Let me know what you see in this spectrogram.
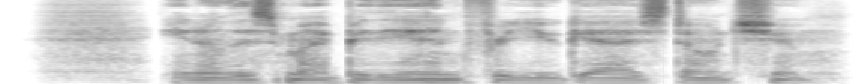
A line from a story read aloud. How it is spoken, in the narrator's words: He says quietly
